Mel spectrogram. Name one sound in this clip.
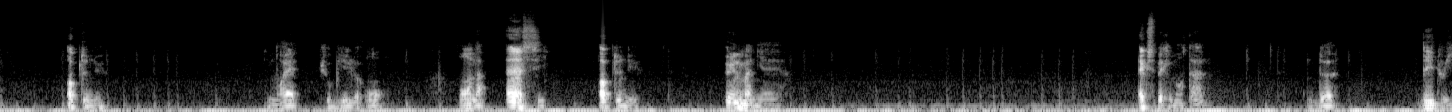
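A man speaks calmly and slowly into a close microphone, with pauses.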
